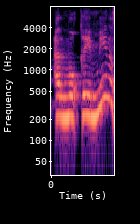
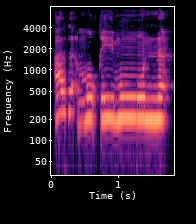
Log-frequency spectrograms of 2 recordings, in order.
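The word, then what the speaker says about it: المقيمون: Now, in Arabic, it said, al-muqimun, al-muqimina salah. I almost said it right. I said it right. He said here, al-muqimin as-salah wal-mu'tun az-zakah. That word here is wrong. Why? It's supposed to be al-muqimun.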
